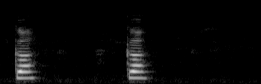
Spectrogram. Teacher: Ritter sounds are made at the back of your mouth, which is the back of your tongue, moves up to touch your soft pallet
